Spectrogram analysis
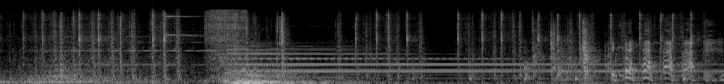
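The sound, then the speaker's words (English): Rapid clacking of a secretary hammering away at a typewriter, with irregular, crisp key strikes throughout. A brief louder burst comes near the middle, and a faint sustained tone lies beneath the typing. “Secretary is hammering away at her typewriter, looking miserable.”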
